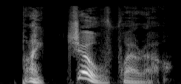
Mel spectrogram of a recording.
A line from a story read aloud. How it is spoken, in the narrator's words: I exclaimed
